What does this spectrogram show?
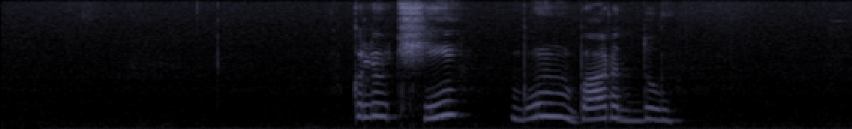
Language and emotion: Russian, neutral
